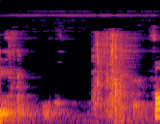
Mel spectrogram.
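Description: The end of a man's spoken word, then a short rustle of a sheet of paper handled in the hand a little over a second in.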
